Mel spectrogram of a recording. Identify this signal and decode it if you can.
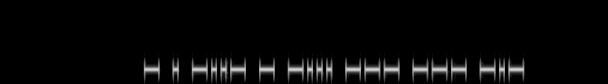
Morse code, heard as a keyed tone, about 25 wpm, 700 Hz. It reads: TEXTBOOK
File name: practice / 25wpm / Easy Words with Hints - 25wpm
